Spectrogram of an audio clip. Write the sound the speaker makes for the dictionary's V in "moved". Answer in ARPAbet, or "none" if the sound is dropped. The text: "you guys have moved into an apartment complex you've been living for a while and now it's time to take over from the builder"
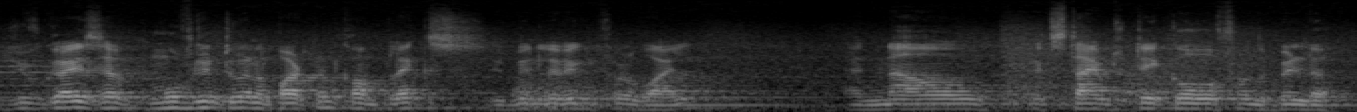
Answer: V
